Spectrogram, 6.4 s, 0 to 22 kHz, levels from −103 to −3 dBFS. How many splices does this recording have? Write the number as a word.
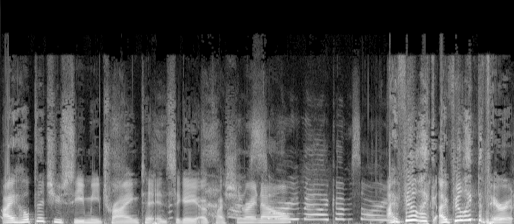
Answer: one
